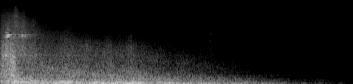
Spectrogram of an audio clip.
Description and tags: Annulet of Rage
The ultimate annulet to wear to hell
sound, short, metal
